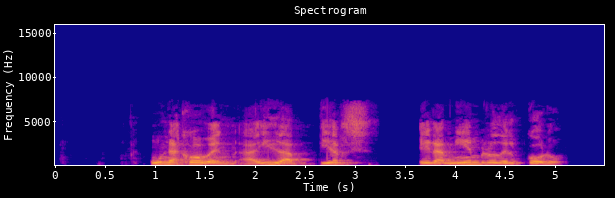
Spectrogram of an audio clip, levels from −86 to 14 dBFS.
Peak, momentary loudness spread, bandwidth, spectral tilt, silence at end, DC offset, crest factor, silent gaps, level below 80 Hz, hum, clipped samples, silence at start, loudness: -2 dBFS; 12 LU; 7.4 kHz; -6 dB/octave; 0.45 s; under 0.1%; 16 dB; 3.26-3.64 s; -60 dBFS; none; under 0.1%; 0.95 s; -17 LUFS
